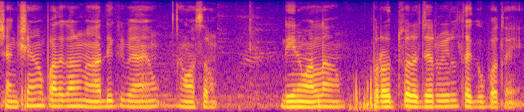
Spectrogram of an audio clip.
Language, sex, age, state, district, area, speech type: Telugu, male, 30-45, Andhra Pradesh, Alluri Sitarama Raju, rural, spontaneous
